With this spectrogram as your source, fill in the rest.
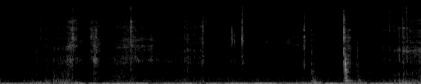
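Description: A metal knife blade scrapes and carves the edge of a solid rectangular bar of dry white soap held in one hand, producing crunchy flakes. Short, bright, crackly scraping strokes come in quick succession over a soft low rumble.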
